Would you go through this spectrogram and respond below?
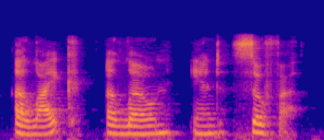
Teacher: the vowel a in an open unaccented syllable is pronounced uh as in alike alone and sofa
